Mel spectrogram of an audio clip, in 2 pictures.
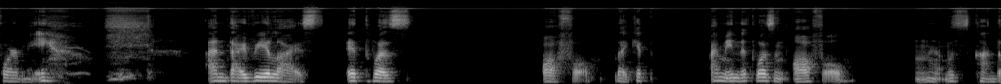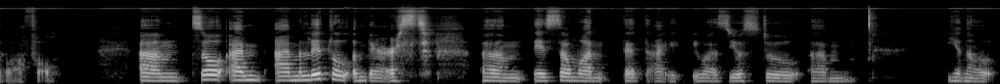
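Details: Aphasia in an adult woman after a stroke in November 2023, with word-retrieval difficulty and halting speech.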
